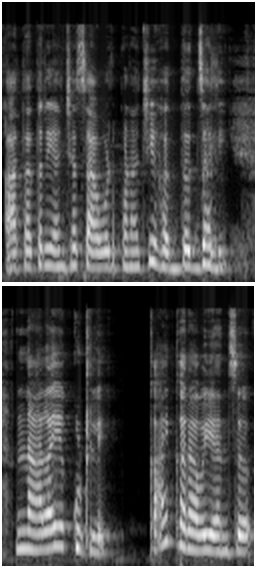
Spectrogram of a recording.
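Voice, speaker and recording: A woman voicing a shy, affectionate young wife who gently scolds her husband, in a story read aloud. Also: a little high, moderate pace, lightly acted. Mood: shy scolding. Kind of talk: storybook reading.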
